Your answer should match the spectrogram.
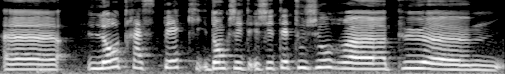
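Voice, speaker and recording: A woman from Canada, a dancer giving a measured, thoughtful lecture with frequent fillers. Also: fairly high pitch, smooth. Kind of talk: lecture talk.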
